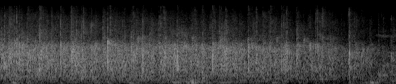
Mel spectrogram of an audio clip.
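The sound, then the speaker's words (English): Applause from an audience welcoming a speaker onto the stage: dense, steady clapping that stays loud and continuous from start to finish, with no voices above it. “Josh, welcome to the stage. Give him a hand.”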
